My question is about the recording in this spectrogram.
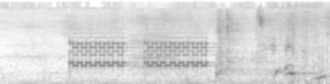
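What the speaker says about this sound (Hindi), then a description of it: "मामा जी का फोन आ रहा है" A telephone rings in two clear electronic bursts, close and fairly loud, then stops as a person begins speaking.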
